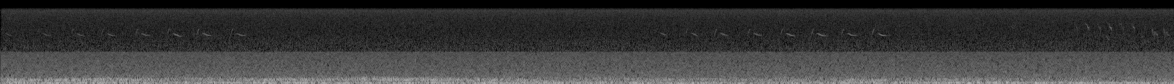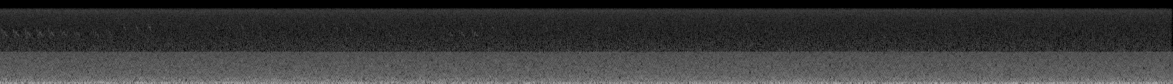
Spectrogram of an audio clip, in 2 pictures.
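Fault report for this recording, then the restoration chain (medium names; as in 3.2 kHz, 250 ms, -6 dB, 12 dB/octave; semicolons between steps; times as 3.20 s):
buzz 50 Hz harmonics 34 -34 dBFS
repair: de-hum 50 Hz, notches 34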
